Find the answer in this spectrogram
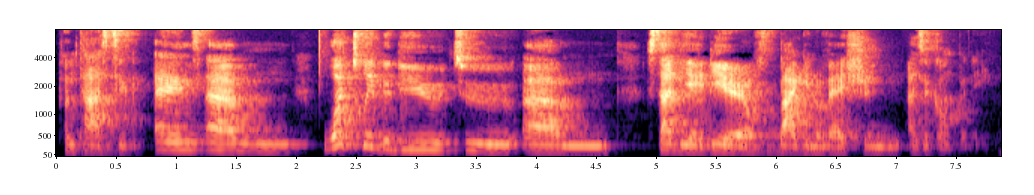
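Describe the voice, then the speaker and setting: Bright-voiced young podcast host, echoey. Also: male voice, fairly high pitch, steady tone, slow, hardly any pauses. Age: young adult. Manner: hesitant, repeats words, many fillers. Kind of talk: podcast interview. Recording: echoey room.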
